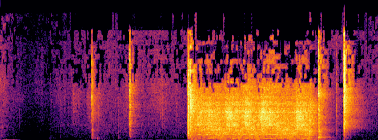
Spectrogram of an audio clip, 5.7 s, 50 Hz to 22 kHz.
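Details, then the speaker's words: 1971 Chevy Nova abandoned for over 30 years, coil wire reconnected: starter churns steadily about two seconds with no firing; cranks but no start, owner thinks the ignition isn't working. "okay so i don't think my ignition's working"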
